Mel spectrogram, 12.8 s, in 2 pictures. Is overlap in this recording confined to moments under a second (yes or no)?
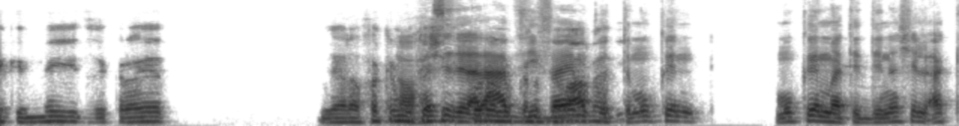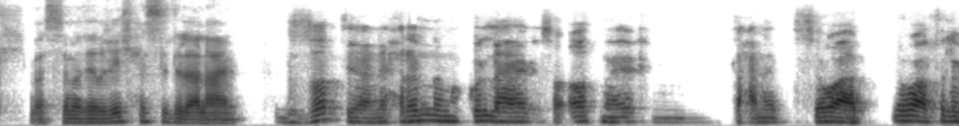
no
